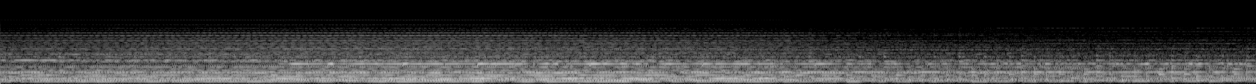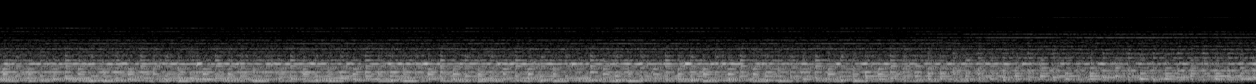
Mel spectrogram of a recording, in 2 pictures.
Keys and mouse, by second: 0.0 click, 5.4 click, 6.8 Delete, 7.5 click, 8.1 click, 8.9 click, 9.4 click, 10.5 click, 11.7 g, 14.4 click, 15.4 s, 16.4 click, 17.7 g, 22.4 click, 23.4-24.6 alt+drag, 24.6 g, 24.7 y.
